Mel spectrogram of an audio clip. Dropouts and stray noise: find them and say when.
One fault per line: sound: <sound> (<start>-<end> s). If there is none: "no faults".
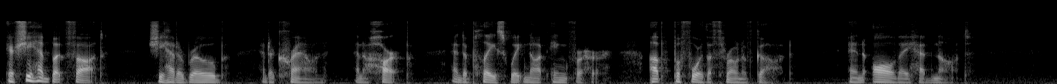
no faults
